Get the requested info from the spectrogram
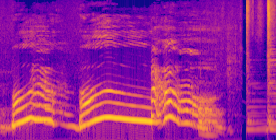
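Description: A dog howling: about three long howls, each rising and then sliding down in pitch, the last one dropping low as it trails off. Plucked-string music starts near the end.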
